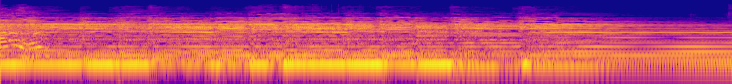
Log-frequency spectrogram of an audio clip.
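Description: Guitar strummed as the song's closing chords, with a final chord struck about four seconds in and left to ring.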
